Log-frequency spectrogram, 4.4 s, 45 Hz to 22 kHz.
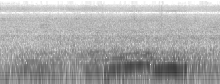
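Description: A Chevrolet Corvette C7 with carbon fibre parts idles with a low rumble outdoors at night in Marbella, then its engine note climbs in a rising rev and settles into a louder, throaty drone, close by.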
